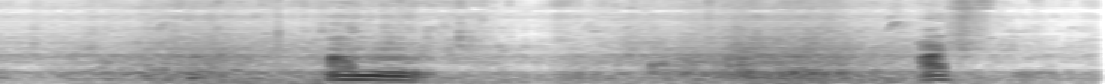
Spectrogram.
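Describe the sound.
A steady wash of flowing river water runs throughout, heard by someone sitting beside the river, broken by two short bursts of a voice.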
